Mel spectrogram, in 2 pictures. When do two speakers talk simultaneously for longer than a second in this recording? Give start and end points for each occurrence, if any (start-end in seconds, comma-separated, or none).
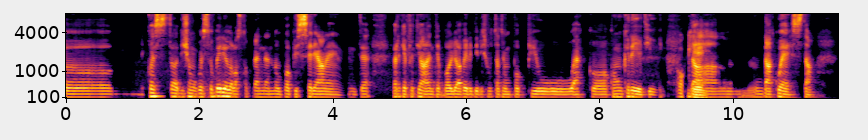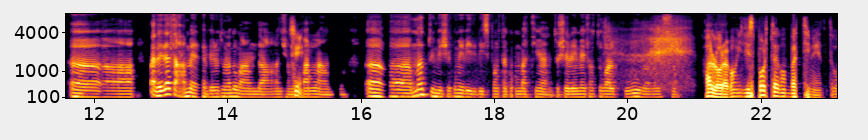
none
